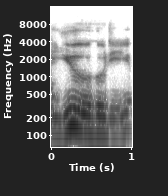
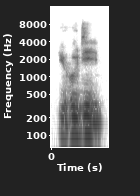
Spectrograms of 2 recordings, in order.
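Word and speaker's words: יהודי: But it's going to be an unaccented u. So not Yehudi, but Yehudi. So it's really not Yehudi. It's really Yehudi.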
